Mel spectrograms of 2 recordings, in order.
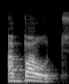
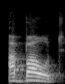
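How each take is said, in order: The two takes are said the same way.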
